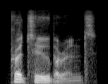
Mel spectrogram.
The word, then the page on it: protuberant: British English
